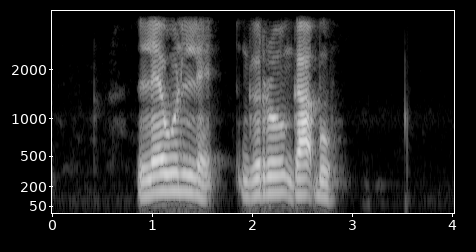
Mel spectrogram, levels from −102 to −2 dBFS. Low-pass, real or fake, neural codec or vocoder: 3.6 kHz; fake; vocoder, 24 kHz, 100 mel bands, Vocos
